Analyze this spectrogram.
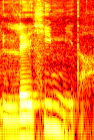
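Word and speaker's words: לחי: 사람들을 죽인 도구가 턱뼈인데이 턱뼈가 히브리어로 발음이 레히입니다 그러니까요 레히 지역에서 죽을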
